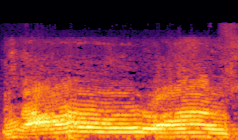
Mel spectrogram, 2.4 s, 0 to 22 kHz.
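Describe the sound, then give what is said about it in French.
Newborn Bengal tiger cubs of about 700 grams, whose mother refused to feed them, cry out in loud, sustained, wavering calls, two drawn-out wails running almost back to back, with no talking over them. “Et étonnant ces, cris de petits tigres.”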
